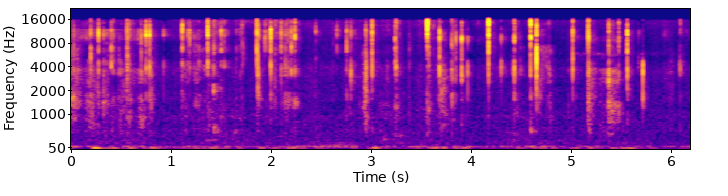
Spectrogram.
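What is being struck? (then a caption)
Woven wooden slat placemat. Long acrylic nails tap and scratch across a flat woven placemat made of small wooden slats. Quiet, rapid, bright clicks and dry crackling scratches sound over a steady low hum.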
